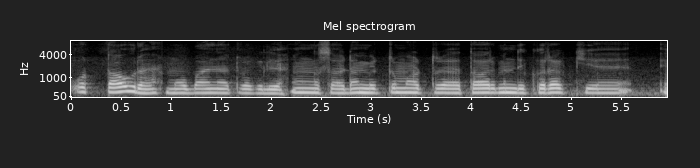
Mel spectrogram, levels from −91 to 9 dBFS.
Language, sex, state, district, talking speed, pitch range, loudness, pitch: Marwari, male, Rajasthan, Churu, 170 wpm, 170-185 Hz, -16 LUFS, 175 Hz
